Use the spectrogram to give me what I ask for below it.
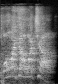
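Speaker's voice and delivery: high, loud panicked shout of warning; panicked yell. Retold or imitated. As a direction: yell it like the car is about to crash. Retold panicked crash warning.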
